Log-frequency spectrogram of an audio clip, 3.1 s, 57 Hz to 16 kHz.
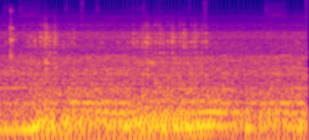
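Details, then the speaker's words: Oldsmobile Cutlass 307 V8 back from mechanic after repair; deep even rumble, exhaust no longer cracking or popping, normal smooth running. "and y'all heard don't crack or don't pop no more because everything good now like I said the car's fixed"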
